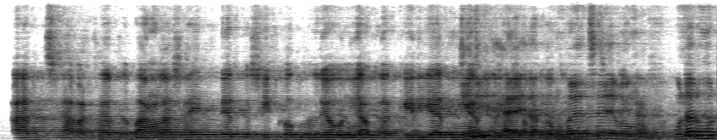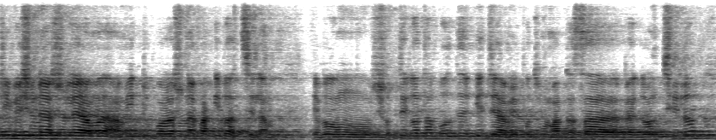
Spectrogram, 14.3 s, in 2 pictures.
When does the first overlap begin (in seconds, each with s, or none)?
4.5 s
